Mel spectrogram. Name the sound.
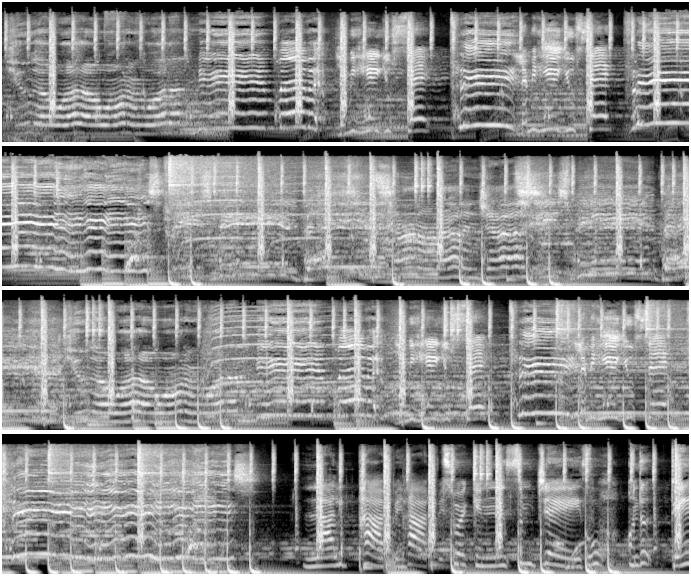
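song played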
